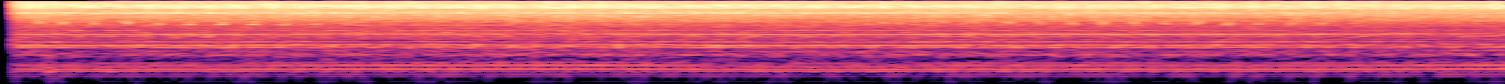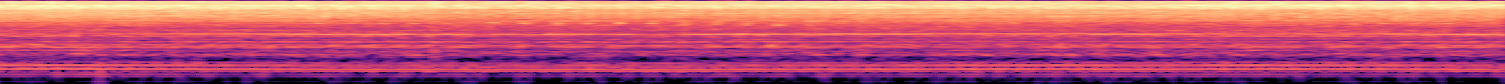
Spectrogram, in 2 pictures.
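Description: Steady idle with a thin, high chirp repeating a few times a second over the engine hum; the chirp's source is still unknown.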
